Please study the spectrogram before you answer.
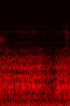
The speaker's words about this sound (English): You might hear a car in the background.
